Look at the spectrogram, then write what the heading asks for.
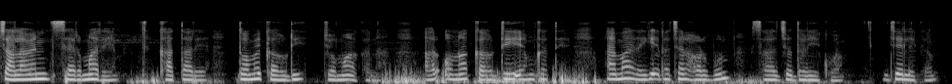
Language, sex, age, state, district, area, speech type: Santali, female, 18-30, West Bengal, Paschim Bardhaman, rural, spontaneous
